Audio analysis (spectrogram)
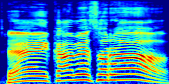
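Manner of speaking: high, drawn-out summons; calling out. Acted. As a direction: call the name slowly from a distance. Visitor calls out for the tenant. (గట్టిగా సాగదీసి పిలుస్తూ)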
